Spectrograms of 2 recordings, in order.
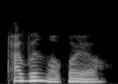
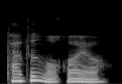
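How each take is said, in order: No difference in how they are said.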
